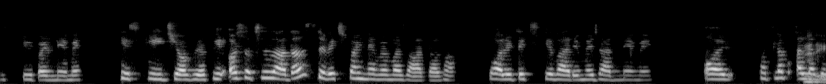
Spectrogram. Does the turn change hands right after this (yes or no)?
no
